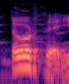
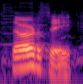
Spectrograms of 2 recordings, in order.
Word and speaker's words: Thursday: This sounds quite different. It's not Thursday, it's Thursday.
